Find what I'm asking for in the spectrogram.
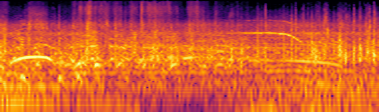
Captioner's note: crowd cheering and laughing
